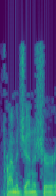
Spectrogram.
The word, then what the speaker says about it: primogeniture: And in fact, his first legislation he ever presented when he became in the House of Burgesses was to stop the laws of primogeniture. Is that the correct pronunciation? – Yeah.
